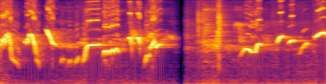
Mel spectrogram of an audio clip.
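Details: White-rumped shama song for provoking other birds: fluty slurred whistles twisting up and down, a brief harsh burst midway, then a rising series of looping whistled notes.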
